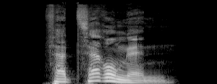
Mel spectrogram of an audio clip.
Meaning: plural of Verzerrung
- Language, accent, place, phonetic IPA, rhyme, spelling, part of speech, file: German, Germany, Berlin, [fɛɐ̯ˈt͡sɛʁʊŋən], -ɛʁʊŋən, Verzerrungen, noun, De-Verzerrungen.ogg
